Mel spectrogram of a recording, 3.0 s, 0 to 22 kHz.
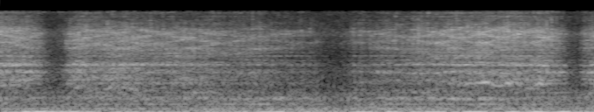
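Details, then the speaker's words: MGN12H steel linear rail, 500mm, carriage pushed by hand: quiet even hiss with pauses at each reversal; one of the good rails running smooth and freely, unlike the sticking bad ones. "smooth that one's not too bad this one here also not too bad you can start to hear the sound difference in them or at least they marry pretty freely"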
